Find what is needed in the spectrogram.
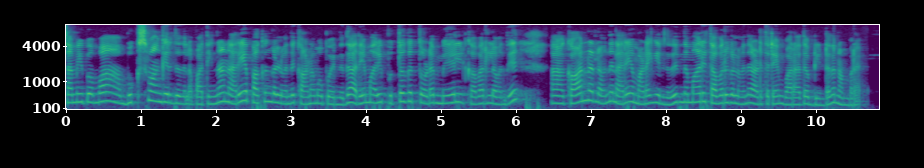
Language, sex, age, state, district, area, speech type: Tamil, female, 18-30, Tamil Nadu, Krishnagiri, rural, spontaneous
